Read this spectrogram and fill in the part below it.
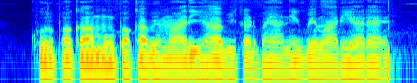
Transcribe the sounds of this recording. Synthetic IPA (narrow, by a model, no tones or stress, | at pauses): kʰʊɾpɐkamũːpɐkabeːmaːɾiɦabɪkəʈ̚bʱɐjaːnɪk̚beːmaːɾiɦɐɾɛ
